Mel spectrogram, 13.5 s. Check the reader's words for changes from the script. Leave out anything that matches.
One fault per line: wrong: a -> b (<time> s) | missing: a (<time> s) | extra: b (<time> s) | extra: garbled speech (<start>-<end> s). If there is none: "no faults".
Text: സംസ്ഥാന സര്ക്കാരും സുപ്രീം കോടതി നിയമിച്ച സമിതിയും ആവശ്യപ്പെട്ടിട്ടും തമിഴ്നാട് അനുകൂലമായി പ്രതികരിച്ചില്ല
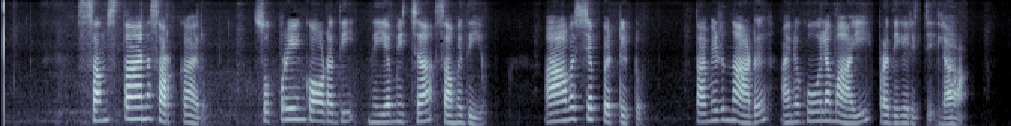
no faults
